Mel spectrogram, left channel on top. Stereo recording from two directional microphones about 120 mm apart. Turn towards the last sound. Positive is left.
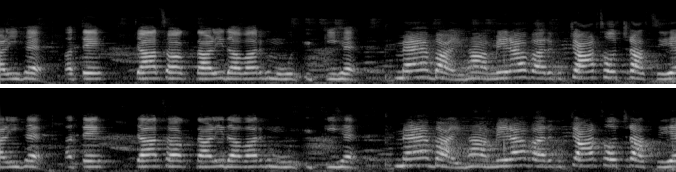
turn(degrees=35)  # may be behind; listen again after turning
